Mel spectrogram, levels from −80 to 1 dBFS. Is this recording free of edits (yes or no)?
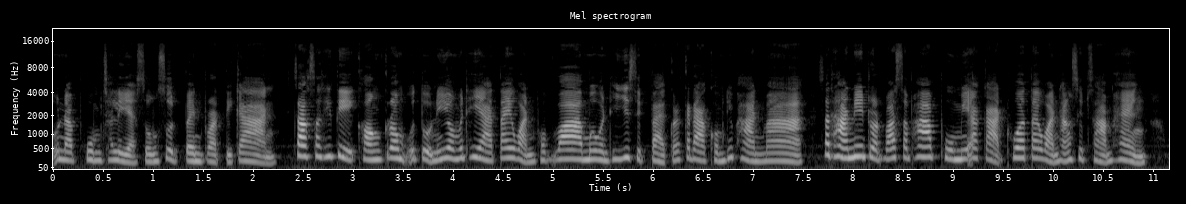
no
